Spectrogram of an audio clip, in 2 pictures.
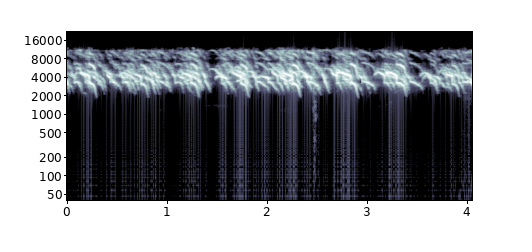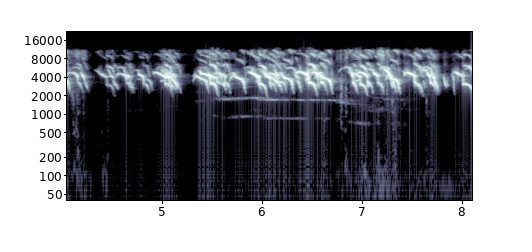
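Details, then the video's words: Chicks chirping nonstop, a thick layer of piercing high peeps overlapping continuously, a couple of brief gaps and a faint thin tone near the end. "Cute Baby Chicks Chirping Sound"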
